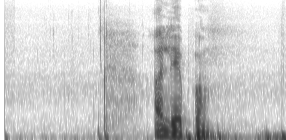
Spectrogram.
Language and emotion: Russian, neutral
